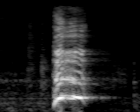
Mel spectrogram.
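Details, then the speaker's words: A single sharp, voiced, gulping hiccup in a quiet room, from a person with persistent, out-of-control hiccups while cooking; holding their breath, which usually works, has failed, and they feel like throwing up. "I'm going to throw up if I keep hiccuping like this what is the deal with this I usually as soon as I get a hiccup I can like hold my breath and then it goes away"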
